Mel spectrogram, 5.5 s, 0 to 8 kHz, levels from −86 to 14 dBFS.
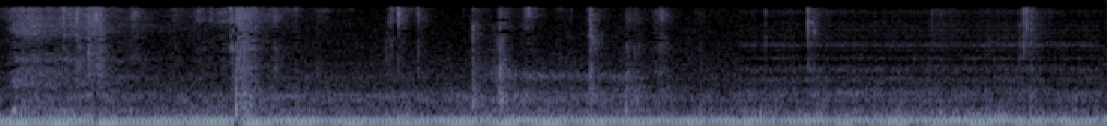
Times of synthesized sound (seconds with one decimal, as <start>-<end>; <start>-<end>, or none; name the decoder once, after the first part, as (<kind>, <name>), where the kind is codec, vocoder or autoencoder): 3.7-5.5 (codec, HILCodec)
